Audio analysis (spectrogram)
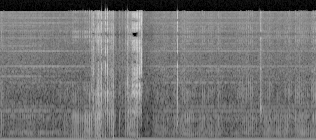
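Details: Loud purring from Suki, a pet cat resting on the floor beside a computer shortly after joining the household; continuous low pulsed rumble broken by a burst of handling or rustling noise around the middle and a couple of sharp clicks.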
